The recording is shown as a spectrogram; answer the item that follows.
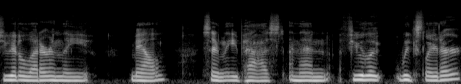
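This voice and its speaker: Over a quiet background, a woman talks at a fairly quick pace. Her dark, mellow tone keeps a monotone, flat intonation. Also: dry, close sound with no echo. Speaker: police officer, former EMT. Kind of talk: casual podcast interview. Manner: brief.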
